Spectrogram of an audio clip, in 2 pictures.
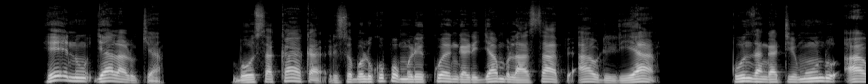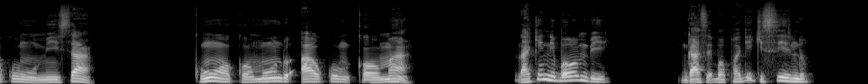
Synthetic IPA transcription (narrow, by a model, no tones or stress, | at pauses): hɛnuɟalalukja̰ | bɔsakaka̰lisɔbɔlukupɔmulɛkwɛŋɡaliɟambulaːsapɛ̰ʔaudilia | kuɲd͡ʒaŋɡatimunduʔaukuŋ̩humisa | kuŋhɔkɔmunduʔaukuŋ̩kɔma | lʔakinibɔmbi | ŋɡasɛbapaɡikisindu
